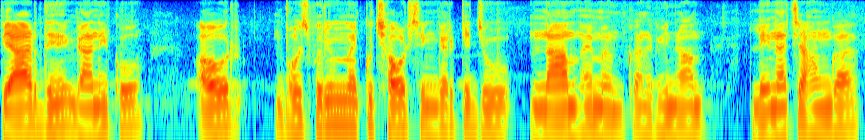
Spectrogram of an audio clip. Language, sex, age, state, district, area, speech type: Hindi, male, 18-30, Uttar Pradesh, Jaunpur, rural, spontaneous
